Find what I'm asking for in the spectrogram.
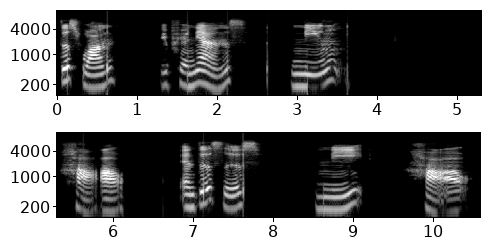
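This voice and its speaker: Very slow and hesitant, a woman teacher from Hong Kong with Cantonese as her first language walks through a grammar lesson, saying "uh" often and carefully repeating example phrases. Her voice is bright but on the low side, and the recording is dry, dull and a little lo-fi.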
